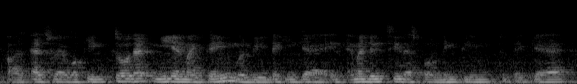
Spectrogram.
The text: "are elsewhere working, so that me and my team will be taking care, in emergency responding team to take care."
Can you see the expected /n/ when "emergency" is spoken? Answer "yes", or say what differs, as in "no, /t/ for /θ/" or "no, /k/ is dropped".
yes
